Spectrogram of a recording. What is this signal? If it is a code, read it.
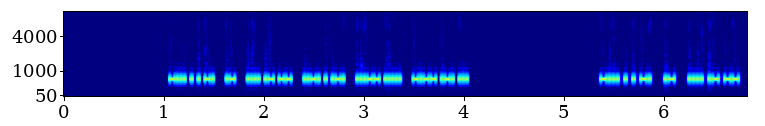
Morse code, heard as a keyed tone, about 57 wpm, 700 Hz. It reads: BEEN A HAM FER 35 YRS BEEN A HAM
